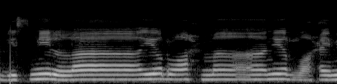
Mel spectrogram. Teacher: Berlebihan dari segi madnya. Jadi bismillah itu kepanjangan.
